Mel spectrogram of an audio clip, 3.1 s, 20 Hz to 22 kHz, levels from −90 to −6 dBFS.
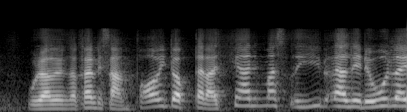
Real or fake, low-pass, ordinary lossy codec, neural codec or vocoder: fake; none; none; codec, 16 kHz, 0.3 kbps, FocalCodec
